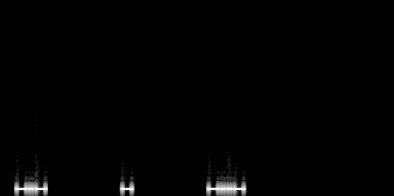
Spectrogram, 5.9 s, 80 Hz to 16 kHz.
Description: Morse code, heard as a keyed tone, about 25 wpm, spaced as for 7 wpm, 700 Hz. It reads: KTX
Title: USA Call Signs - 5 Characters - 8x Character Spacing - 25wpm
